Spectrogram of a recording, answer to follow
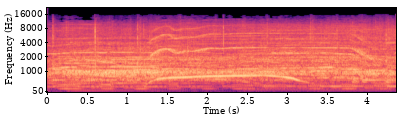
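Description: Acoustic guitar strummed in a steady rhythm under a harmonica in a neck rack. The harmonica plays one long note that bends up about a second in, is held, and falls away near the end.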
